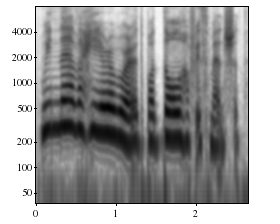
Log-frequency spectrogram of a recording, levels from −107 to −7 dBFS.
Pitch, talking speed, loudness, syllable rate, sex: 235 Hz, 205 wpm, -16 LUFS, 5.6 syllables/s, female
